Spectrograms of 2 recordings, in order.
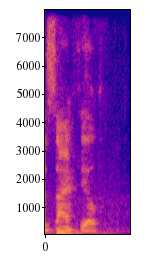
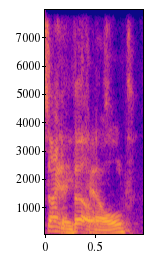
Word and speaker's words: Seinfeld: You've seen Renaissance Man, but not one episode of Seinfeld. – First of all, it's Seinfeld. Seinfeld. – Whatever. – So you can't even judge me. You can't even can't pronounce the damn show.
